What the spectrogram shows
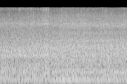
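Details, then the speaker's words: Sewing machine motor running while winding bobbin thread, presser foot raised: steady, even high-pitched whirr with no knocks or rattles; normal running. "Sudah terdengar suaranya mendengung naik si dinamonya, dan kita akan tes mesinnya ini bising apa enggak ya."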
